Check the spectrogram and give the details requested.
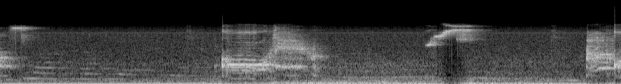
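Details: Female grey parrot, two years old, kept at home, recorded 16 May 2010: a scratchy squawk, then a sharp whistle sweeping steeply upward, and a final short harsh call, all over a faint low hum.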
